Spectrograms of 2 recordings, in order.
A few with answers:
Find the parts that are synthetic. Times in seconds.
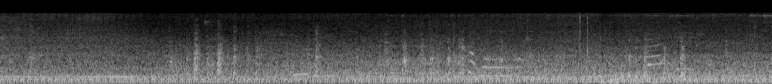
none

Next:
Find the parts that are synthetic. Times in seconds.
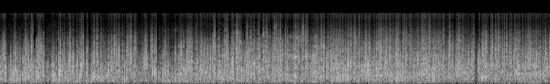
0.7-2.0 (codec, SNAC); 2.9-5.5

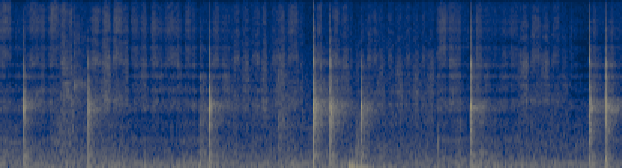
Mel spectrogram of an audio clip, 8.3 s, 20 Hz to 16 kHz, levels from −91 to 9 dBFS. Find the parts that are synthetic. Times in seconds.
0.0-0.8 (codec, SNAC); 1.7-3.1; 5.8-6.9; 7.6-8.3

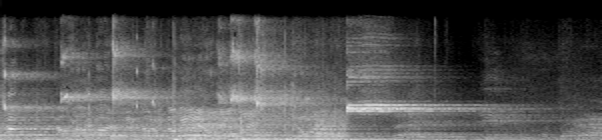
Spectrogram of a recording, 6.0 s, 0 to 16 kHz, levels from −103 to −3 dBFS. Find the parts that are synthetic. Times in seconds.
none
